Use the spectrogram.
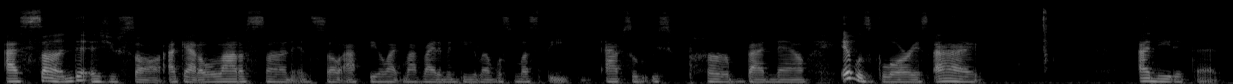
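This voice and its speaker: A woman vlogger in casual solo chat, talking in a relaxed, chatty, wandering way, a little tired and congested from a cold. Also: extremely low pitch, measured pace. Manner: chatty, relaxed, digressive with small laughs. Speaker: vlogger and author.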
